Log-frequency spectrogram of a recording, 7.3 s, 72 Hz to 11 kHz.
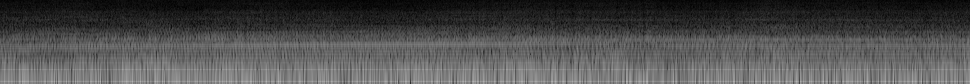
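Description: A Suzuki GSX-S150 motorcycle engine holds a steady, loud, droning rev at the top of second gear, continuous and close with no break.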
